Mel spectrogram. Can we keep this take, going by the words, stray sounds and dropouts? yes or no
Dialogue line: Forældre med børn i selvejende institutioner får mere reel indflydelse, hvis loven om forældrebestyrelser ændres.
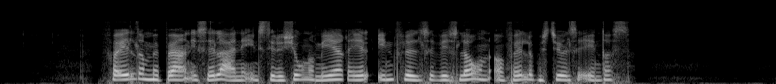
no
